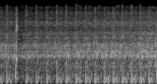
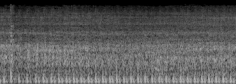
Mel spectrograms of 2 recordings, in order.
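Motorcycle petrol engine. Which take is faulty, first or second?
first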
